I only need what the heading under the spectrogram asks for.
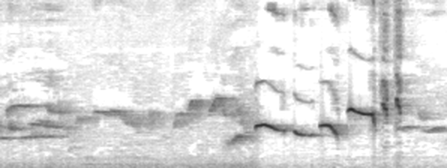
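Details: Lure recording of an Oriental magpie-robin: a low-key rambling warble building into a string of loud, clear whistles with sliding pitch and sharp chips near the end.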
